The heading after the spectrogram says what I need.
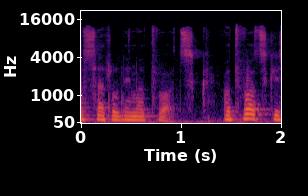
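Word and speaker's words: Otwock: and we now settled in at what's what what's key spelled ot wo CK but the C's pronounced always as at eg in Polish what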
